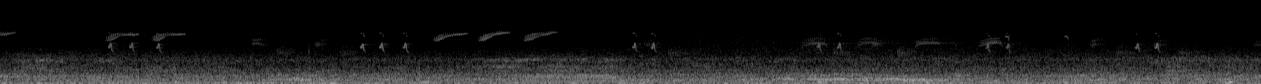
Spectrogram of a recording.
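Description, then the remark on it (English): A wild male crossbill in a Table Mountain pine gives quick, rising whistled tooping notes and short high chirps in repeated phrases in response to bird 4-3's song. It is heard over a steady low rumble of passing motorcycles. “Wild male. Wild male. Tooping to 4-3's song.”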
